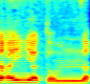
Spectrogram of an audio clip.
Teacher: نون ساکن کے بعد یا مشدد آ رہی ہے یکتمنا میں، یہاں ادغام کے ساتھ غنہ کر کے پڑھیں گے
